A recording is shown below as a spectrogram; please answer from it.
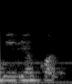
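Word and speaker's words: Vibrio cholerae: Se escribe de esta forma, pero se pronuncia como Vibrión cólera.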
